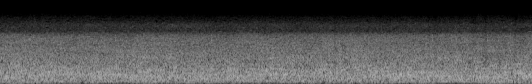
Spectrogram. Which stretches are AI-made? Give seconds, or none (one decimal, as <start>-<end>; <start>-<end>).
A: 0.0-3.1; 4.1-5.3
